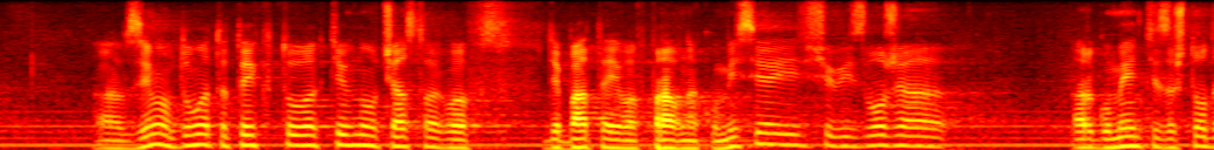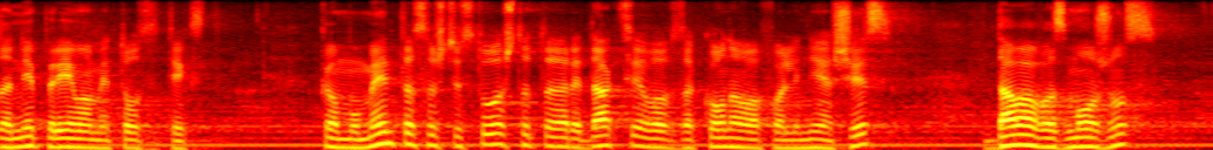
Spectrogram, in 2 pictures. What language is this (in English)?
Bulgarian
